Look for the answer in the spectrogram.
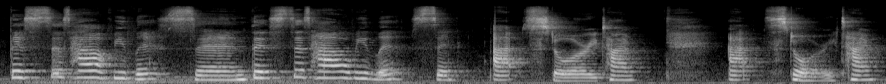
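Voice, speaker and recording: A woman teacher with a fairly high, slightly bright voice hosts an interactive read-aloud for young children, using an exaggerated, playful, child-directed delivery. Her voice sounds reverberant.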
